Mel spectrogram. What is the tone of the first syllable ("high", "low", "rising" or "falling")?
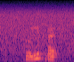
rising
